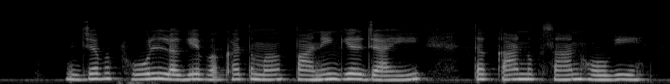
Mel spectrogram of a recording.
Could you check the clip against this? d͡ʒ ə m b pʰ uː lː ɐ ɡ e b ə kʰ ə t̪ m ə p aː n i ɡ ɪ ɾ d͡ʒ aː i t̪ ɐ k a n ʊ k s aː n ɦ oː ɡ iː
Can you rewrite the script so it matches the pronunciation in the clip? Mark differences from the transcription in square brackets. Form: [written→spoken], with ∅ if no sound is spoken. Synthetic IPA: d͡ʒ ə [m→∅] b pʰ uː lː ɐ ɡ e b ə kʰ ə t̪ m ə p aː n i ɡ ɪ ɾ d͡ʒ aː i t̪ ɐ k a n ʊ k s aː n ɦ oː ɡ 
